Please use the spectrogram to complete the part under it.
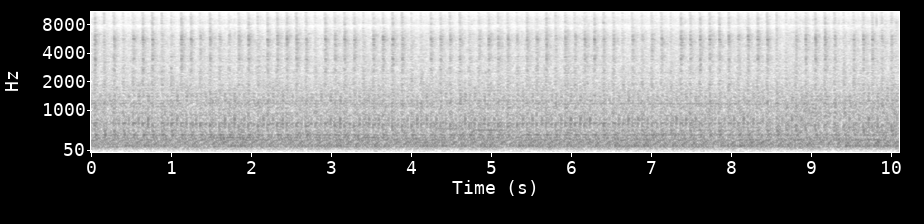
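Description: An embroidery machine stitches out a Drake patch in a steady, fast mechanical whirr with a dense rapid needle rhythm, loud and continuous throughout with no talking.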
